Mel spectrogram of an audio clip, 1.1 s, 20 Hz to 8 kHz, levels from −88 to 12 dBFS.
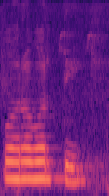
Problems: constant background noise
